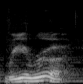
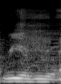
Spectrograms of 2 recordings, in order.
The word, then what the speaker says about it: Ria Rua: Is it Ria Rua? – Ria Rua. – Is that how it's pronounced? – Yep. Rua. Yep, Ria Rua.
